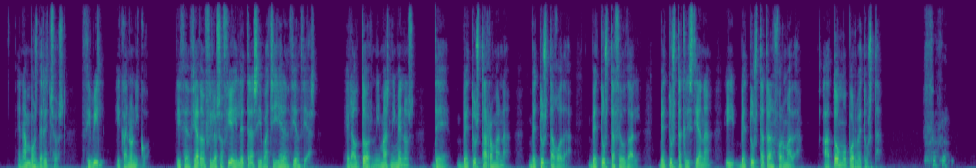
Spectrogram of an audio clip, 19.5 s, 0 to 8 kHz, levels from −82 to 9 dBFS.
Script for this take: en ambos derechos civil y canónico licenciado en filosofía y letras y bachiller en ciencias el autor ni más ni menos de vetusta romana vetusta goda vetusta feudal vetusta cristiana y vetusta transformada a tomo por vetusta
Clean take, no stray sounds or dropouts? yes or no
no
